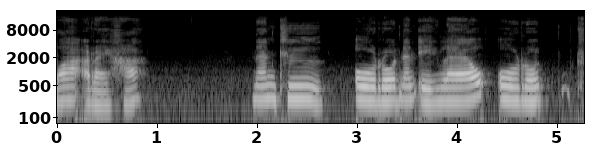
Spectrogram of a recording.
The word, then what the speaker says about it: โอรส: กัน อีก ครั้ง นะ คะ โอรส อ่าน ว่า โอรส ดู ครั้ง แรก ก่อน นะ คะ คำ ว่า โอ้ ไม่ มี ตัว สะกด ดัง นั้น อยู่ ใน แม่ ก กา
